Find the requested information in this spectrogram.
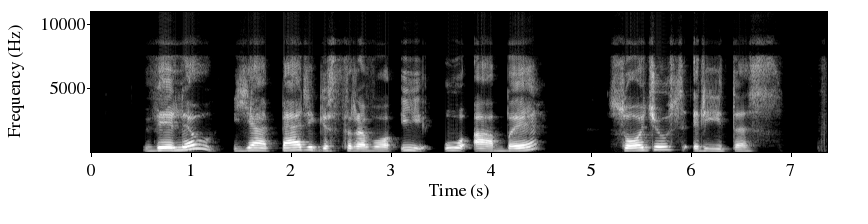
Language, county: Lithuanian, Alytus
